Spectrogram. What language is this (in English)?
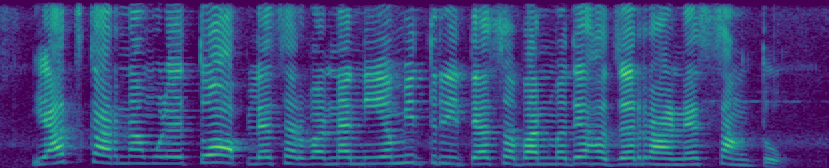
Marathi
